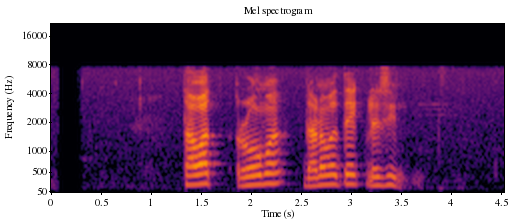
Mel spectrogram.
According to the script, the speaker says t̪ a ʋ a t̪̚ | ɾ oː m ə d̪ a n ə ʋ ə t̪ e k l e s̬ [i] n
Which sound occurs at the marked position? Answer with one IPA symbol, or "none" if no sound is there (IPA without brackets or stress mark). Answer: i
